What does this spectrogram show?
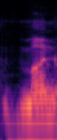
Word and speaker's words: Mund: Last Mund rhymes with fund.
